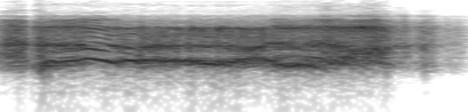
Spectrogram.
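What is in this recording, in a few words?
Serbian damaged pilot mood high, speech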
